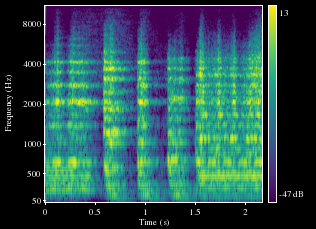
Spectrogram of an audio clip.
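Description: Organ music bridge: a held chord, then three short chords in quick succession, then another held chord.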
